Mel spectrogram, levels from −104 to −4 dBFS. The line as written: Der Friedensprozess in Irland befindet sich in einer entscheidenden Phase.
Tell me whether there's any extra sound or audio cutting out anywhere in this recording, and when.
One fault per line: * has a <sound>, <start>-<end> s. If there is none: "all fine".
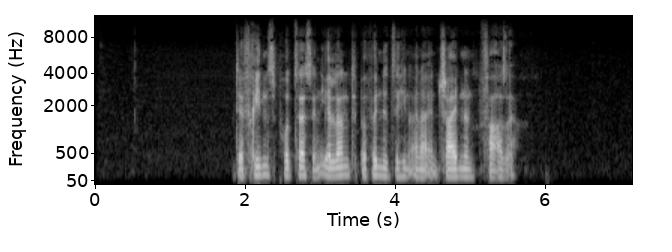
all fine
